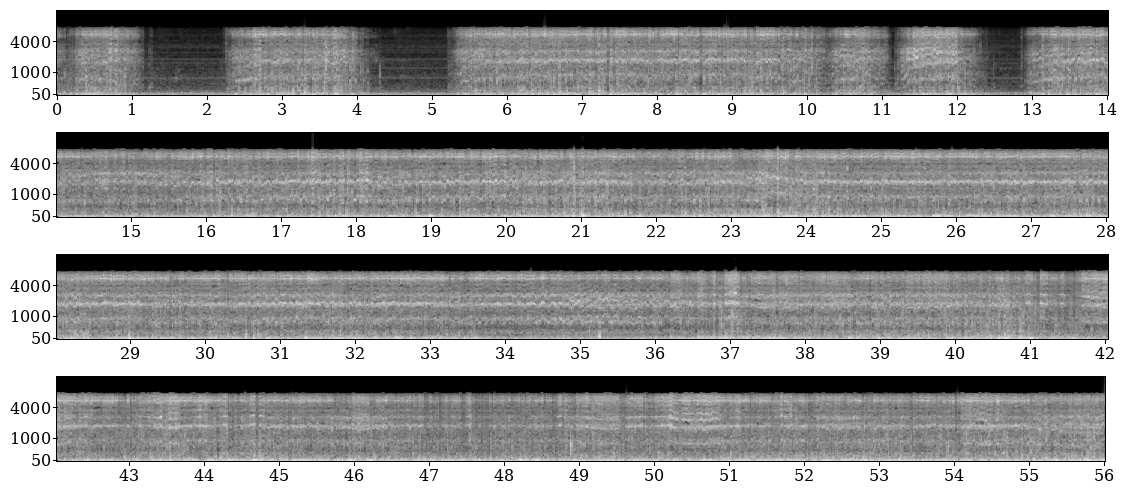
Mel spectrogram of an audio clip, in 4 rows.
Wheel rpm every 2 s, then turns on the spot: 60, 40, 200, 230, 120, 80, 180, 200, 200, 220, 220, 240, 230, 240, 220, 230, 220, 220, 210, 220, 230, 230, 220, 240, 230, 230, 230, 190.
none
